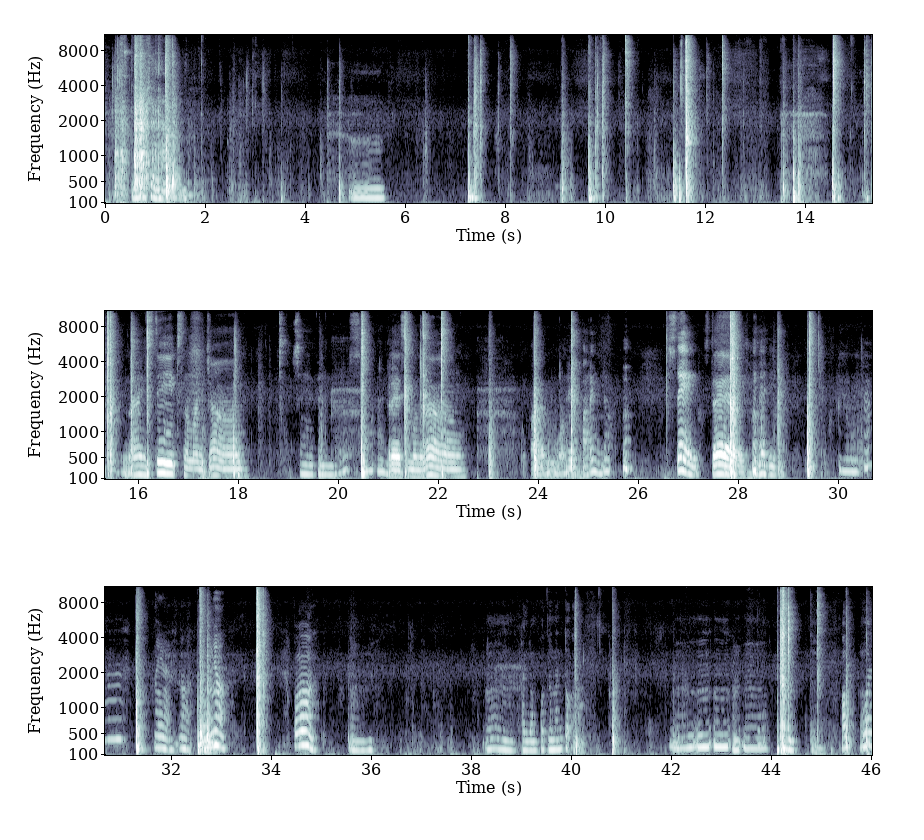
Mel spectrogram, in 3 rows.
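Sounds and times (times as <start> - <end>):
person humming a tune: 4.9 - 5.6, 35.6 - 36.1, 42.0 - 44.0.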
